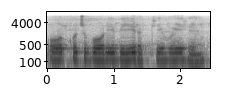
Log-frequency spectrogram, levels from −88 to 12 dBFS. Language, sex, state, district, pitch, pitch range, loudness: Hindi, male, Uttar Pradesh, Shamli, 115 Hz, 115-120 Hz, -15 LUFS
